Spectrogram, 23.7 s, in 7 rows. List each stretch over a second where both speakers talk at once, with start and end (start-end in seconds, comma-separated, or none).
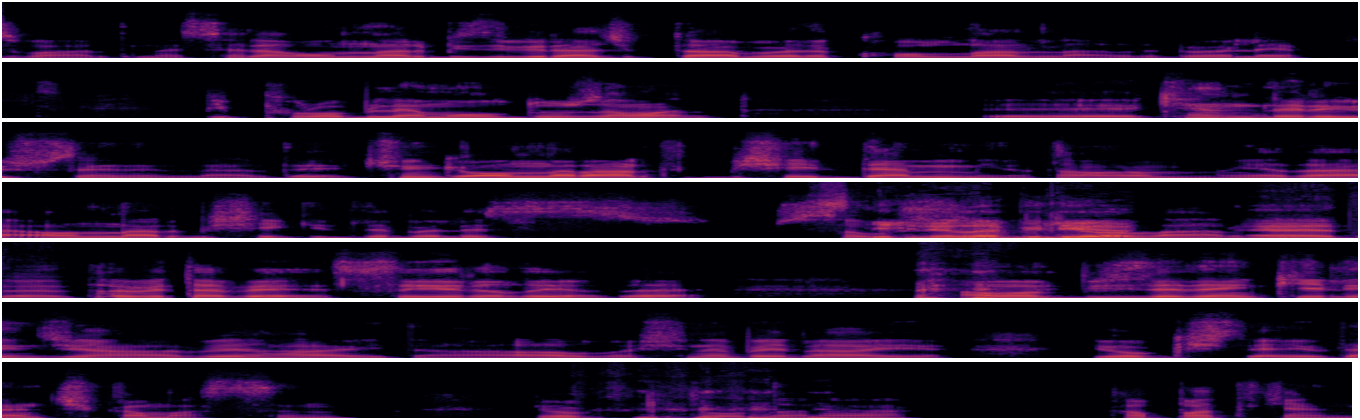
12.2-13.8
